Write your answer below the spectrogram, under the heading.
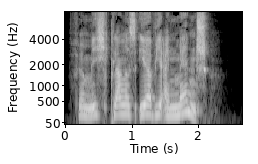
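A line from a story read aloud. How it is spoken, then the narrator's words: Toneless. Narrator (German): sagte Jana tonlos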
